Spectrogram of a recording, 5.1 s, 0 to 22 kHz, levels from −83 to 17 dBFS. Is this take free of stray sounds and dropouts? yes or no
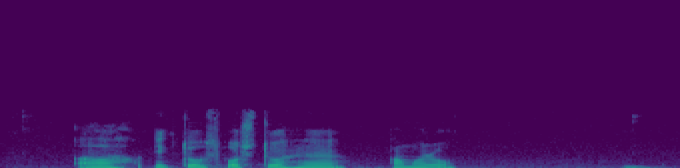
yes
